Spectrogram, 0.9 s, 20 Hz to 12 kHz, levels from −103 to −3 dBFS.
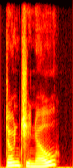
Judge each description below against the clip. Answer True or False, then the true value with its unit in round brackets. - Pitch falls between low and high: False (225 Hz)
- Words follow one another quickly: False (195 wpm)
